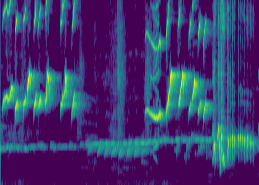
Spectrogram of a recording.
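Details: Morning and evening training song of a white-rumped shama: repeated high whistled triplets over a steady sustained whistle, ending in a loud harsh rattling burst.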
